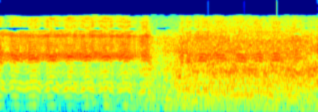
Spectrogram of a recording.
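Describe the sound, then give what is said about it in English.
A sheep bleats in a loud, long, quavering cry with a wobbling pitch, followed by a rougher, noisier stretch of sound. “Here's the sheep man.”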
